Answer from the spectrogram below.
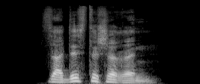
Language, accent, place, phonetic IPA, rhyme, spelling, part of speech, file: German, Germany, Berlin, [zaˈdɪstɪʃəʁən], -ɪstɪʃəʁən, sadistischeren, adjective, De-sadistischeren.ogg
- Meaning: inflection of sadistisch: 1. strong genitive masculine/neuter singular comparative degree 2. weak/mixed genitive/dative all-gender singular comparative degree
